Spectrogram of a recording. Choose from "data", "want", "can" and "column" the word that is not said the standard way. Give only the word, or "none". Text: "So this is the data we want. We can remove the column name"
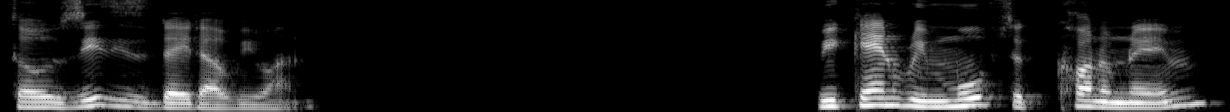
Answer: column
